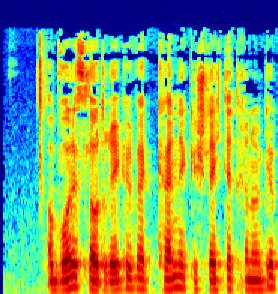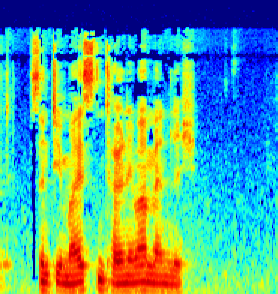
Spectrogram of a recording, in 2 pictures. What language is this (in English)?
German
